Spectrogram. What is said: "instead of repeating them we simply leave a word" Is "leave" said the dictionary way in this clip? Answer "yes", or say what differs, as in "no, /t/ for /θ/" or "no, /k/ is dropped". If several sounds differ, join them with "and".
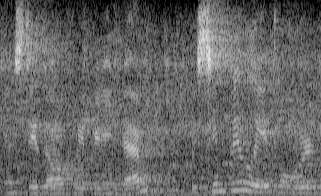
no, /f/ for /v/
